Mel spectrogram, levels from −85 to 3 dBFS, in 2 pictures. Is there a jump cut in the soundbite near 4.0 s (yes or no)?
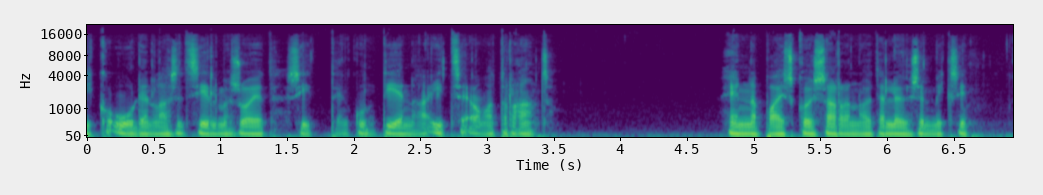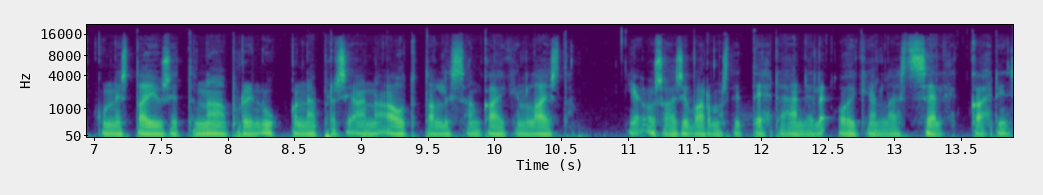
no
